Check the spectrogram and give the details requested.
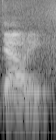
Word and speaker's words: David: to the ordinary but David over there is pronounced dowdy and it comes from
